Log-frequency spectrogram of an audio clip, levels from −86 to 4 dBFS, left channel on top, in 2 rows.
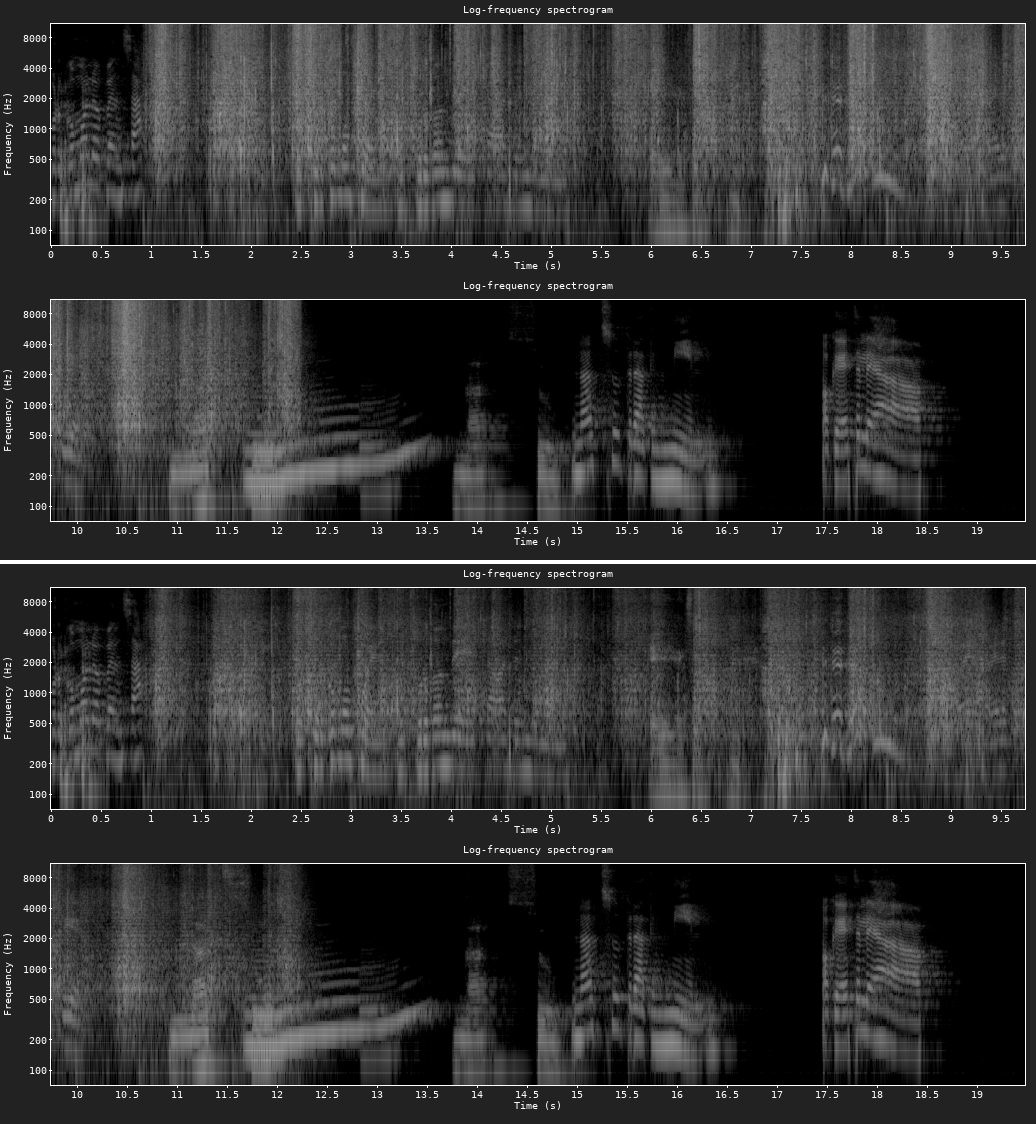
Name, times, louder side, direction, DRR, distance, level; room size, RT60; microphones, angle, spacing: voice 1, 0.0-1.3 1.6-5.6 7.3-7.4 7.7-8.5 8.9-10.1 11.6-13.5 14.9-16.4 17.4-18.4, equal, 5° right, 6 dB, 1.3 m, -47 dB
sound 1, 0.9-12.3, left 9 dB, 55° left, 1.8 m, -36 dB
voice 2, 6.0-7.4 8.6-8.9 10.9-12.1 13.8-14.1 14.6-14.9, right 1 dB, 20° right, 10 dB, 1.7 m, -49 dB
29.0 x 23.5 x 8.2 m, 0.83 s
head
